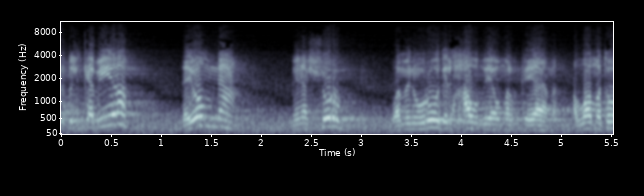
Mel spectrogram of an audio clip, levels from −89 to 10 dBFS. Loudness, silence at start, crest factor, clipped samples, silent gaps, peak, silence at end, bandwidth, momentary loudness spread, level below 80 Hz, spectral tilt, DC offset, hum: -15 LUFS; 0 s; 14 dB; under 0.1%; none; 0 dBFS; 0 s; 6.6 kHz; 18 LU; -54 dBFS; -6 dB/octave; under 0.1%; none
